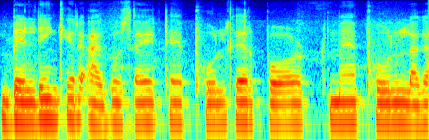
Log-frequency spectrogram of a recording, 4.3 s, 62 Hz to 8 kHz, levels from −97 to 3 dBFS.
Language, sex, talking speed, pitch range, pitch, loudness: Sadri, male, 140 wpm, 115-120 Hz, 120 Hz, -19 LUFS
